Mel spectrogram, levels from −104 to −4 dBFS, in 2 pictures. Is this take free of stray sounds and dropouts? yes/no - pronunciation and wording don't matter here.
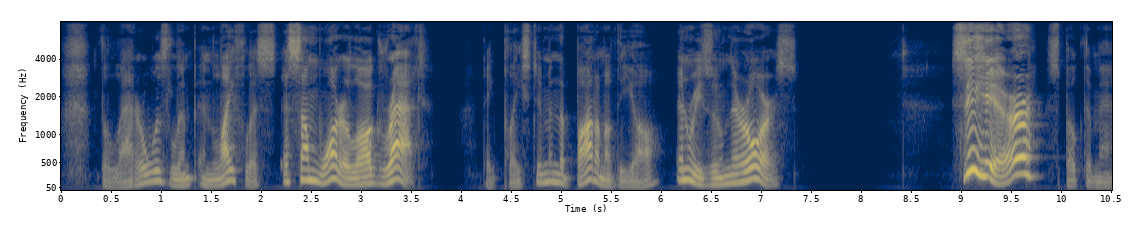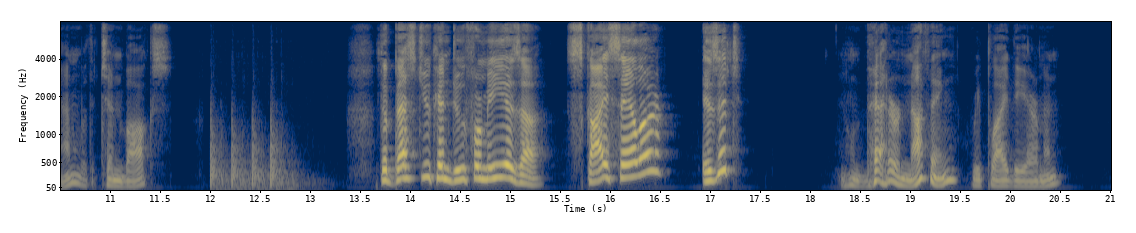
no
